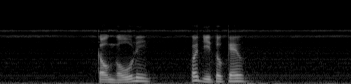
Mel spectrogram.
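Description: A man speaks loudly and sharply, close by.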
